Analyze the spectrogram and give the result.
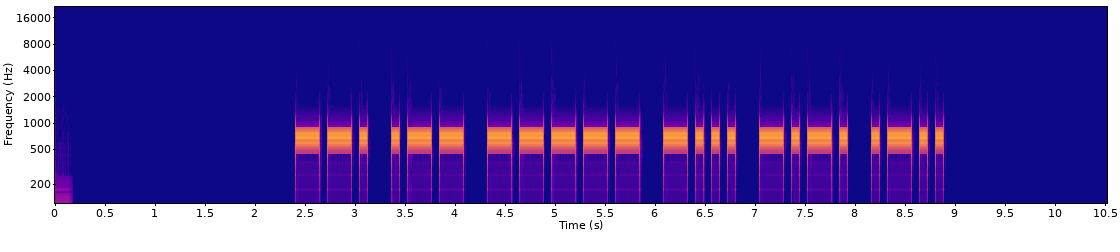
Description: Morse code, heard as a keyed tone, about 15 wpm, 700 Hz. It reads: GW0BCL
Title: DXCC-100 Call Signs - 6 Characters - 15wpm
